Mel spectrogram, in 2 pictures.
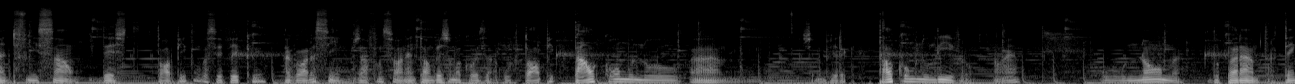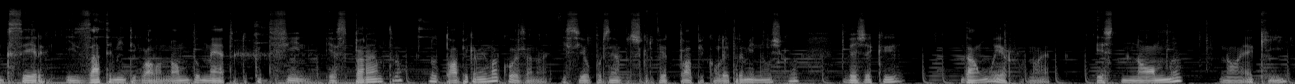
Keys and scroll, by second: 1.6 ctrl+b, 4.9 ctrl+shift+Right, 7.1 ctrl+Tab, 19.4 Delete, 20.5 ctrl+s, 24.7 Delete, 25.7 ctrl+shift+Right.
